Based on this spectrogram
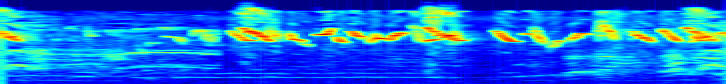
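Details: Rapid, chattering run of high, zigzag notes from a Lombok lemon-bellied white-eye (kecial kuning), broken by a brief pause and then resumed, over a faint lower humming background.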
